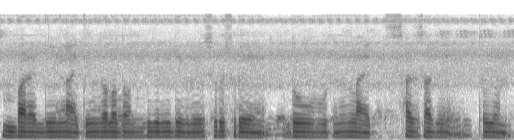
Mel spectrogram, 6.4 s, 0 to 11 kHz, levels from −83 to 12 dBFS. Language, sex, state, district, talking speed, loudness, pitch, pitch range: Chakma, male, Tripura, Unakoti, 120 wpm, -19 LUFS, 100 Hz, 100-105 Hz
